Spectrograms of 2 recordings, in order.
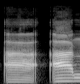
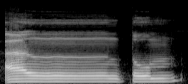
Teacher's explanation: Jangan kita baca aan jelas begitu, aan jelas begitu, jangan, tapi disamarkan. Bunyi nun sukun atau bunyi tanwinnya disamarkan. Karena di sini yang kita temui nun sukun, berarti bunyi nun sukunnya kita samarkan. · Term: ikhfa hakiki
